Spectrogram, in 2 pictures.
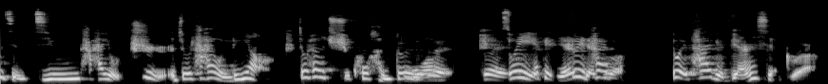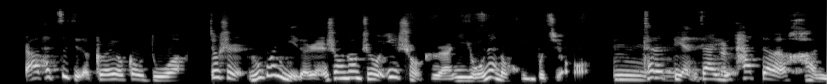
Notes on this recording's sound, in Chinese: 本期节目录制设备出了一些问题，可能会有少许杂音，在此跟大家说声抱歉。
